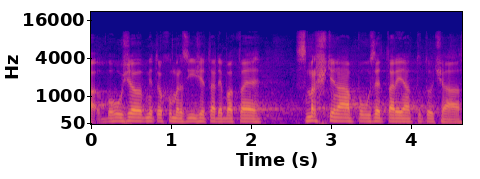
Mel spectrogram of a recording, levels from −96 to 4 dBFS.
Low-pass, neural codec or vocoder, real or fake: 10.8 kHz; none; real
